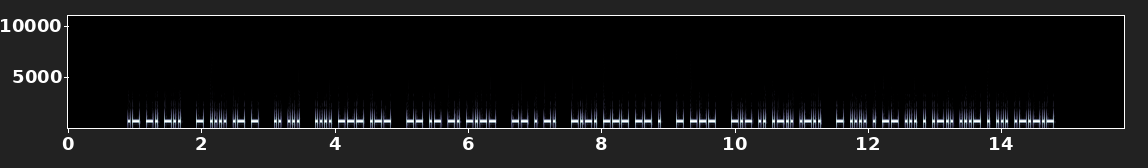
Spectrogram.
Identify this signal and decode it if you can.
Morse code, heard as a keyed tone, about 34 wpm, 700 Hz. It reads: AND THAT IS HOW MANY MEN COME TO KILL THEMSELVES.
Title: Sentences from Top 1400 Words 35wpm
